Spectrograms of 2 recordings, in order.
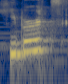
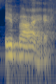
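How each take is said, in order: First: The name is pronounced the English way. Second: The name is pronounced the French way. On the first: This is the easier form for English speakers. "for English-speaking folks, um, it's easier to say Hebert" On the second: This is how it is said locally in Quebec. "But here in Quebec, it's Hebert"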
